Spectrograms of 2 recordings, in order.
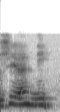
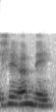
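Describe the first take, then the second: First: The name ends with an I sound. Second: The name ends with a clear E sound. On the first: This is how people actually say it. "com som de I" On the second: This follows the spelling. "ninguém fala Jeane"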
